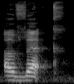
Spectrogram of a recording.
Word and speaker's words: avec: In French, this word would be pronounced avec. A C at the end of a word tends to be pronounced like a K, avec.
